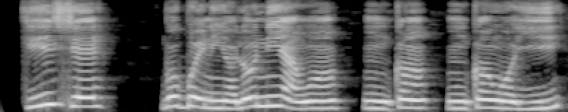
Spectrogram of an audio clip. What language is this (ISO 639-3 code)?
yor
